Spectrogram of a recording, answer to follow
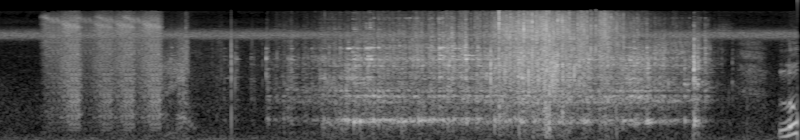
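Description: Hand-push reel lawnmower cutting grass. A few clicks and rustles come first, then a steady whirring clatter of the spinning cylinder blades for about two and a half seconds, which stops about a second before the end. Crickets chirp steadily underneath.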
